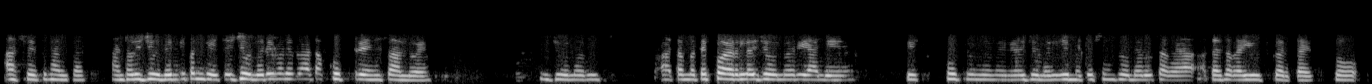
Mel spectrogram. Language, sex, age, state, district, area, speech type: Marathi, female, 18-30, Maharashtra, Sangli, rural, conversation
